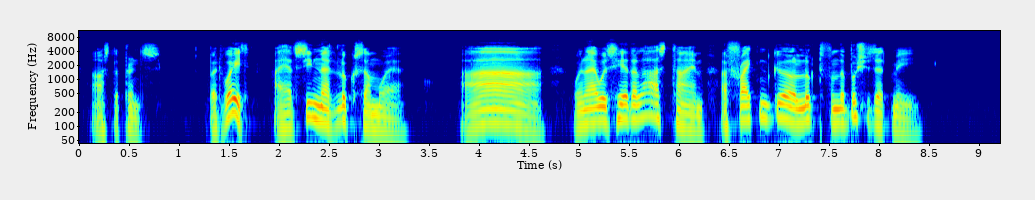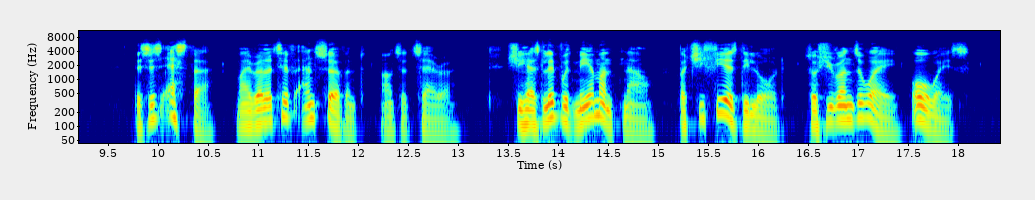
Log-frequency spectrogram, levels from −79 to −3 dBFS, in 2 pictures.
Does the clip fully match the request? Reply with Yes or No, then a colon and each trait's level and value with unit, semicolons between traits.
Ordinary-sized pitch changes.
No: wide, 7.5 semitones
